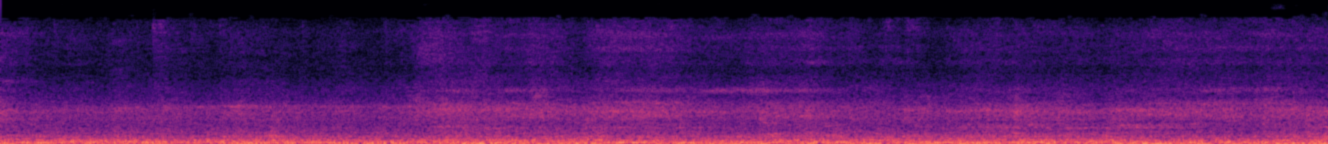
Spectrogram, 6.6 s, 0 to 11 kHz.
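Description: Alstom R160A subway train running between stations: a steady, loud rumble of steel wheels on rail and the car body in motion.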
